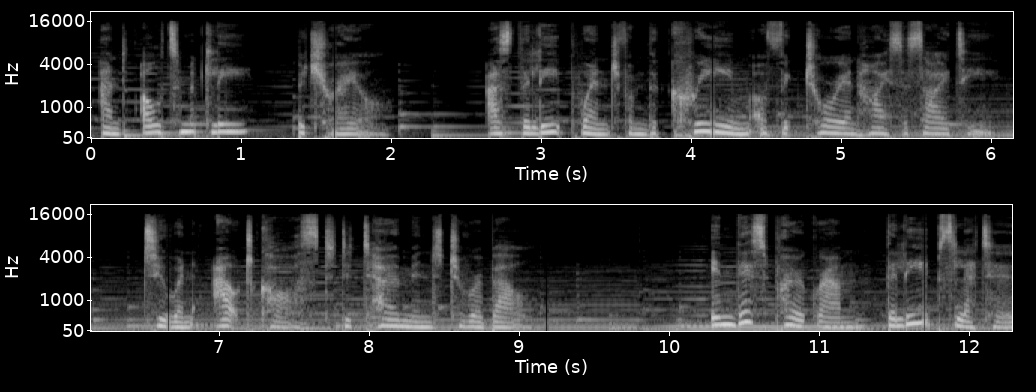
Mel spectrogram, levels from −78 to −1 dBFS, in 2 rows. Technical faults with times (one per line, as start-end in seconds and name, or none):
1.61-1.63 gap between chunks
4.13-4.15 gap between chunks
6.65 gap between chunks
9.17 gap between chunks
11.69-11.71 gap between chunks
